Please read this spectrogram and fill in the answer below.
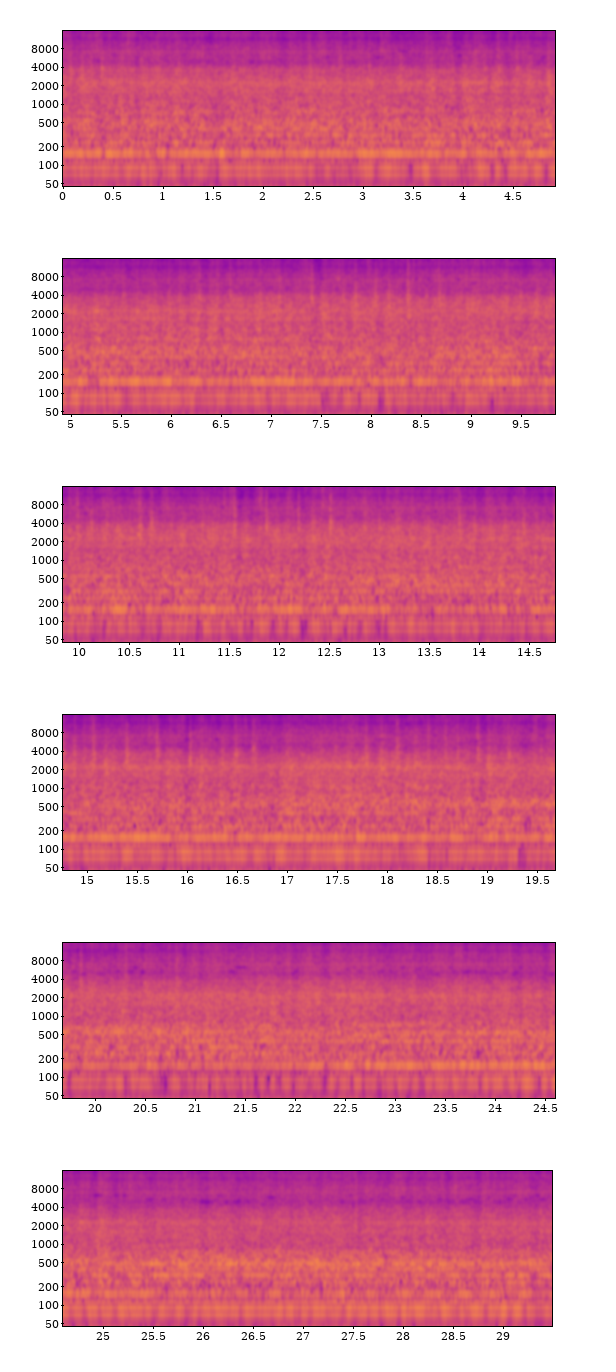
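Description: Tractor-driven groundnut shelling machine (decorticator) at work: the tractor engine and the shelling drum run together as one loud, steady mechanical drone with a dense noisy clatter over it. It holds unchanged throughout.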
